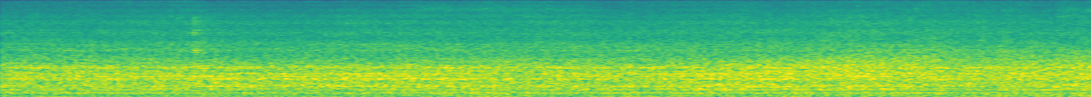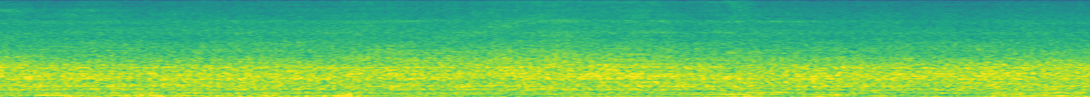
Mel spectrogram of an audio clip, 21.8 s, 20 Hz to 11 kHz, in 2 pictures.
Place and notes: Gargarish، Tripoli، Libya - Street Ambient from Balcony
Zoom F8N, DPA mics, 92Khz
